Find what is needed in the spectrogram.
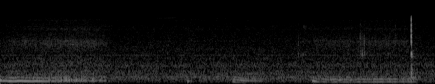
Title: MOV00254 Sammy Snoring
